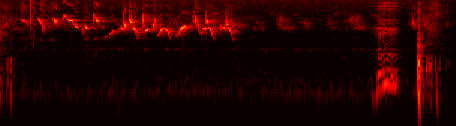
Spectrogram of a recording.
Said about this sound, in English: there's a purple finch outside my window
